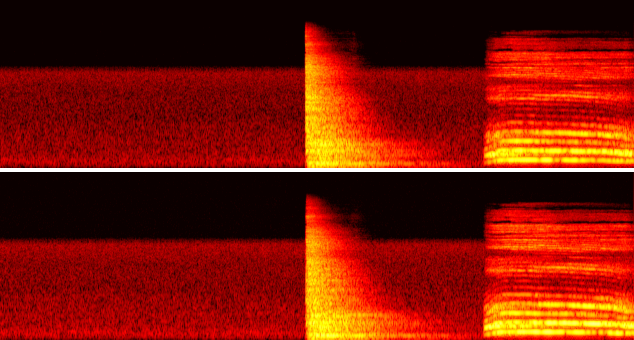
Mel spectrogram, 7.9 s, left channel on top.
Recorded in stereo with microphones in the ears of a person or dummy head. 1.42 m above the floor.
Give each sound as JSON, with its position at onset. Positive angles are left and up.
{"t": 3.8, "sound": "a door slam", "side_deg": 50, "distance_m": 0.9}
{"t": 6.0, "sound": "a shout", "side_deg": -80, "distance_m": 0.7}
